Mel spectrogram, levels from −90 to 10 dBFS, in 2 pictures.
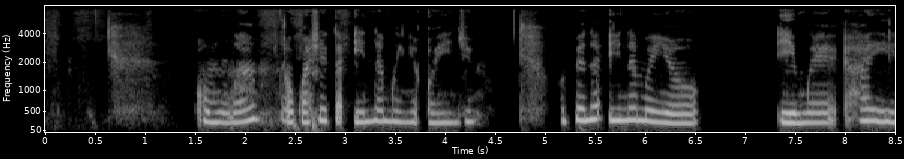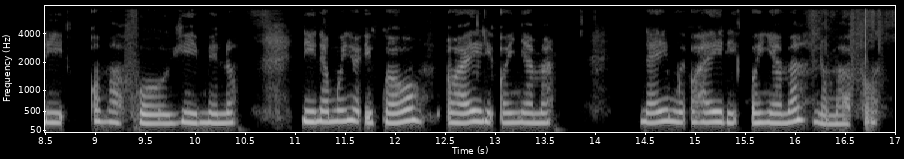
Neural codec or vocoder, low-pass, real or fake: none; 7.2 kHz; real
